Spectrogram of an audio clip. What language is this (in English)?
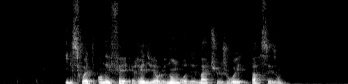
French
